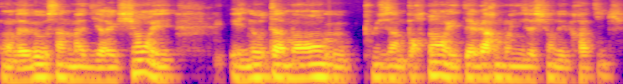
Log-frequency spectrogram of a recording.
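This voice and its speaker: With a somewhat breathy quality, a man talks at a medium pitch. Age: 40s. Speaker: company manager. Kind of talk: interview. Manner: hesitant, many fillers.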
